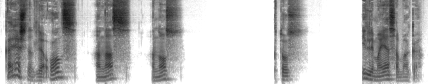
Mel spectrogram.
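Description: A Russian-speaking man teaching English grammar, explaining with emphatic repetition and slowing down for English examples in a Russian accent. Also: fairly low pitch, fairly bright tone, no echo, clean studio sound. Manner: emphatic, repeats key words, slows down for English examples.

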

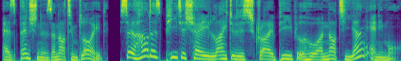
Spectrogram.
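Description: Actor as a polite, curious male interviewer: higher voice, lively inflection, dry booth. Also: moderate pace, no echo. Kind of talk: scripted textbook dialogue.

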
